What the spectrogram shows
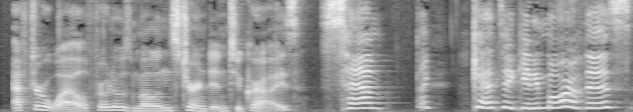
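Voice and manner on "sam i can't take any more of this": keening. Acted. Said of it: "he keened".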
